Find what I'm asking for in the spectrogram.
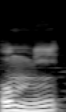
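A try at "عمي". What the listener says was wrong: Iya, kalau huruf ain berarti ammi, ya. Kalau ummi huruf apa? Hamzah, ummi.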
